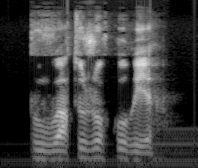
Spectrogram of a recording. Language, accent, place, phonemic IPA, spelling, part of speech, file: French, France, Lyon, /pu.vwaʁ tu.ʒuʁ ku.ʁiʁ/, pouvoir toujours courir, verb, LL-Q150 (fra)-pouvoir toujours courir.wav
- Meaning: can whistle for it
